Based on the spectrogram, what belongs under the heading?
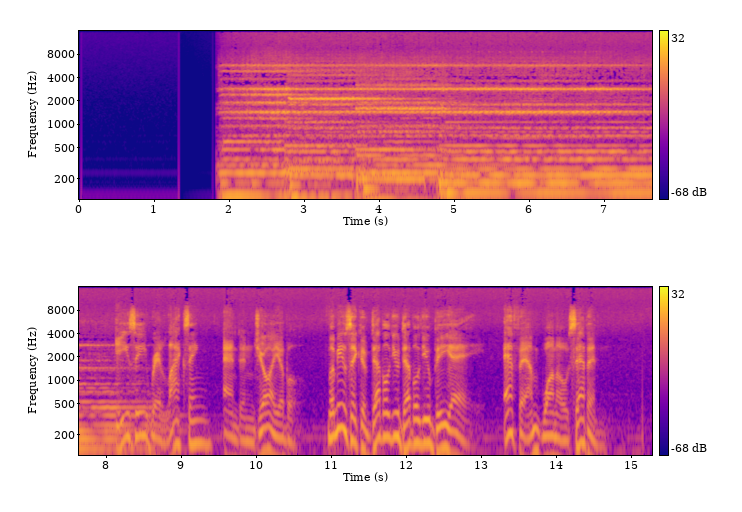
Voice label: commercial break & weather; WWBA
